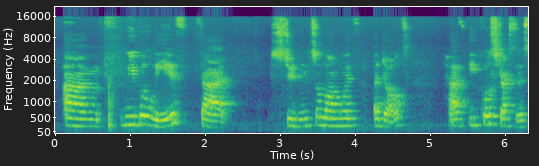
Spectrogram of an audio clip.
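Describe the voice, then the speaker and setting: A woman answering as an interview guest in an explanatory way, recorded at a distance in an echoey room. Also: on the high side.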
